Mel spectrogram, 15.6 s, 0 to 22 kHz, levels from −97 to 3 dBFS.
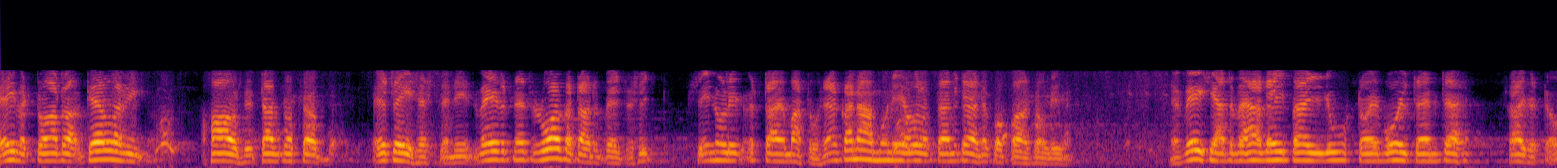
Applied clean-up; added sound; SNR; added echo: neural separator model SepFormer DNS4.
